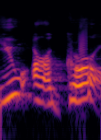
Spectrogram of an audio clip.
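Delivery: play-acted, loud, drawn right out, very slow. Retelling what another guy said loudly about pairing up in sleeping bags, retelling a loud declaration. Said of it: "he says it really loud".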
